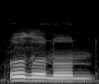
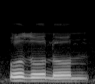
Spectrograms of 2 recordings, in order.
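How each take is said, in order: The two takes are said the same way.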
